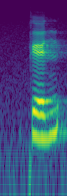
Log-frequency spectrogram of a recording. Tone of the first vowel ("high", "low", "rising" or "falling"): rising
